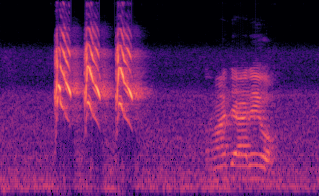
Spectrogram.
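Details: A caged parrot's three rapid, piercing squawks, then a lower, buzzy, drawn-out warbling note about a second later.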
